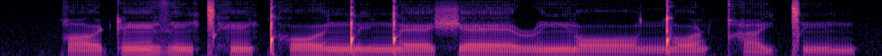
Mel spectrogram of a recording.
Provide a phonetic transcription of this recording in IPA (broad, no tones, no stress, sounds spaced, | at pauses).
q ɔ ə̯ ʈ ẽ z ĩ ǀʰ ẽ ǃʰ ɔ ə̯ ŋ͡ǃ i ŋ͡ǃ ɛː ʃ ɛː ɹ ĩ ɾ ɔː ŋ͡ǃ ɔ ɳ qʰ i ǀ ĩ m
